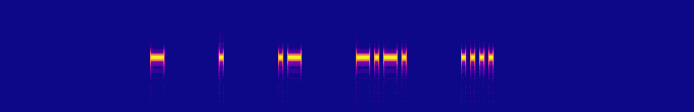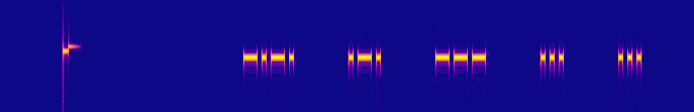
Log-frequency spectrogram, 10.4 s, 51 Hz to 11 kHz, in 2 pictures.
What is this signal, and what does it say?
Morse code, heard as a keyed tone, about 34 wpm, spaced as for 16 wpm, 700 Hz. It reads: TEACH CROSS
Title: 4x Character Spacing - Top 500 Words - 35wpm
